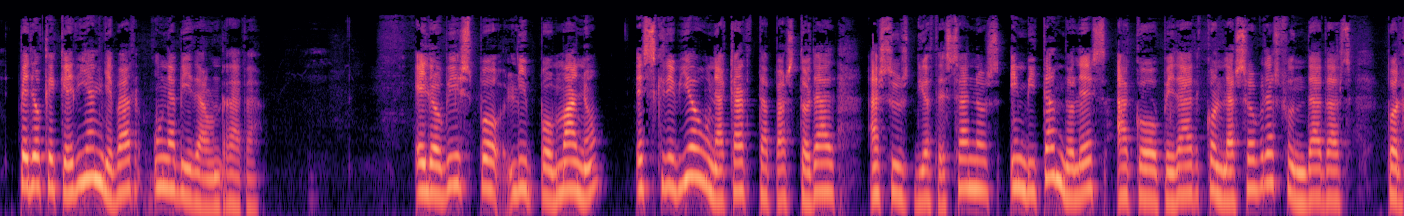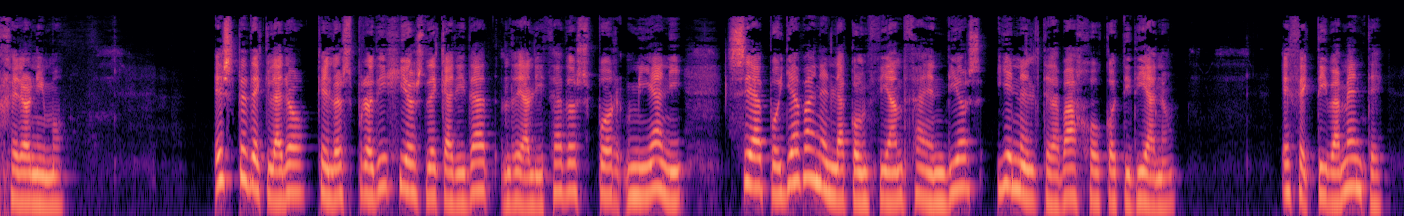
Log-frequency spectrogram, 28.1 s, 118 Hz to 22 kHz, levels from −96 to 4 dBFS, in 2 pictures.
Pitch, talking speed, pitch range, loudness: 195 Hz, 105 wpm, 175-225 Hz, -21 LUFS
